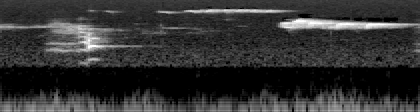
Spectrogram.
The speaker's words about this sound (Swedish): De varvar något slags litet lockläte som är lite mjukare än det här skränet då, som är det typiska.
